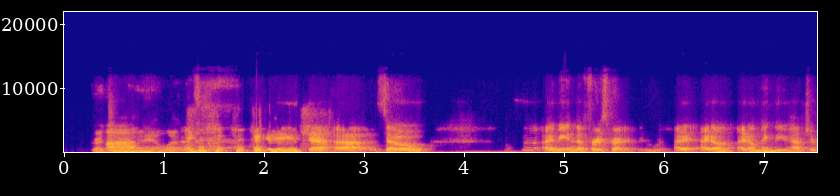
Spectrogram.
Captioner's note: laughs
